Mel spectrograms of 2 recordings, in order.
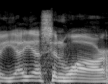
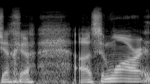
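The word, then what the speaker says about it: Yahya Sinwar: exerpt of it after yayya senoir or the actual name you pronounce is yya senoir the man responsible for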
